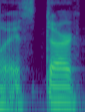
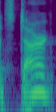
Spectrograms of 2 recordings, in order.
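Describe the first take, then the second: First: It sounds flat and disappointed. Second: It sounds upbeat and enthusiastic. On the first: The balance is presented as a weakness. "when it's not selling" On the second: The balance is presented as an attractive quality. "as like a selling point"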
